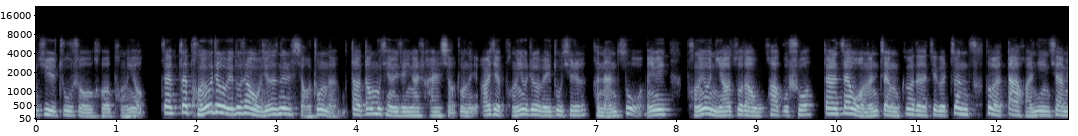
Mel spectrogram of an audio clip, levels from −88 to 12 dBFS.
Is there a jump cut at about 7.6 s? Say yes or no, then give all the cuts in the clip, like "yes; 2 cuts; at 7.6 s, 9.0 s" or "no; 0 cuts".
yes; 1 cut; at 7.6 s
